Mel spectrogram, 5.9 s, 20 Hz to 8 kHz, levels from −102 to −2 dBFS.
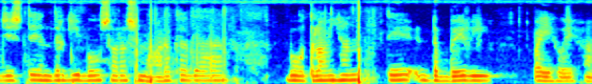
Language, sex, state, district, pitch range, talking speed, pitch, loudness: Punjabi, male, Punjab, Kapurthala, 160-170 Hz, 190 wpm, 165 Hz, -26 LUFS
